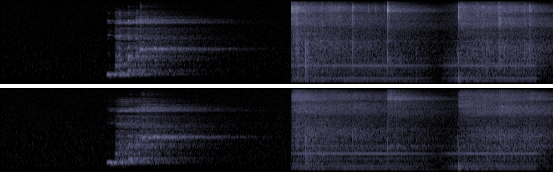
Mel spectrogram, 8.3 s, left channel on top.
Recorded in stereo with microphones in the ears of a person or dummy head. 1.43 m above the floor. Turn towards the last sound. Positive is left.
turn(degrees=80)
